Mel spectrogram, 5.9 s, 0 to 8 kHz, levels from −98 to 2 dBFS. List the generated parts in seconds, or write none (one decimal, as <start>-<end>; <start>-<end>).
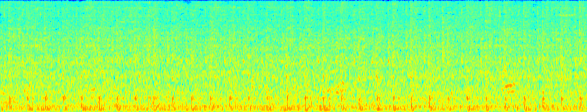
2.7-3.8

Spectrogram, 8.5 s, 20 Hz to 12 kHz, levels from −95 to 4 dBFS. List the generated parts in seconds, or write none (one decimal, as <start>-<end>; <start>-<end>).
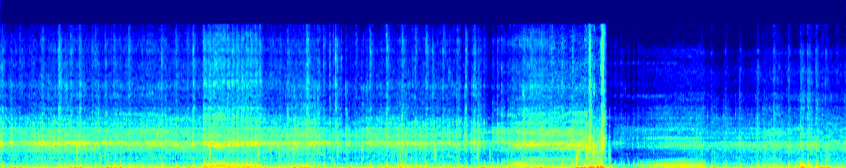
0.0-5.5; 6.0-8.5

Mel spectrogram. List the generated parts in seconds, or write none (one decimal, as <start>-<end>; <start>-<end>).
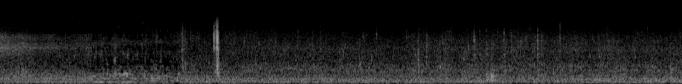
0.9-1.8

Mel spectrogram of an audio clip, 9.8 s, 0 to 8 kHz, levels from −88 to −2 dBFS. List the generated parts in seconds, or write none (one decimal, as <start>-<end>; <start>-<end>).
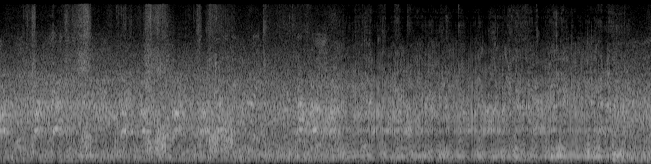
5.1-9.2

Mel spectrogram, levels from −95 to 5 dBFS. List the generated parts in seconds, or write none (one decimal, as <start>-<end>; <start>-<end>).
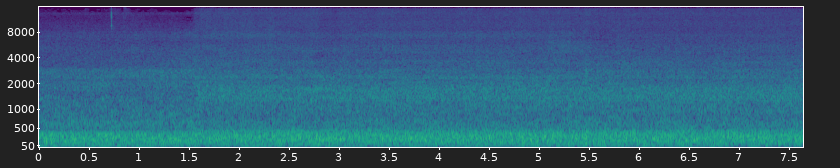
2.4-3.0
